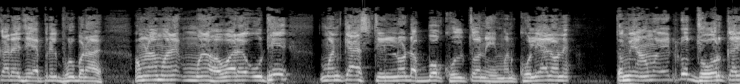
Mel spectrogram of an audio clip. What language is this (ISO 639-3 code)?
hin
